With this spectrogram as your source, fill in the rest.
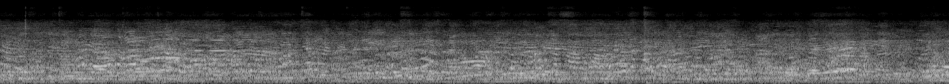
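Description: Many women chatter at once close by, a busy crowd murmur.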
